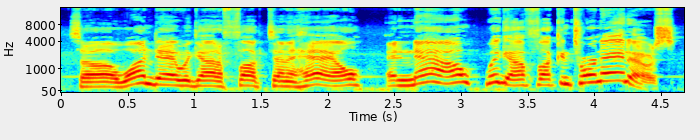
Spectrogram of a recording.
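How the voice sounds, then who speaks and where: A man at a moderate pace vlogs casually outside during his rural delivery route, recording on his phone with no echo. He curses, rambles, and moves through lively swings in pitch.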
